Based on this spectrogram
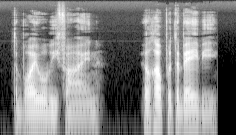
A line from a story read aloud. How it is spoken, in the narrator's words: his father's sleepy voice said, softly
